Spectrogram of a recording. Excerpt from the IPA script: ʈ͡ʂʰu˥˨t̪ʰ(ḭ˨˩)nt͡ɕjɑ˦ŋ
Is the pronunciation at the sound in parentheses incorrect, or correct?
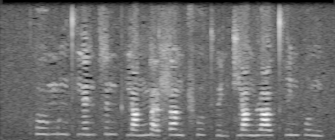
incorrect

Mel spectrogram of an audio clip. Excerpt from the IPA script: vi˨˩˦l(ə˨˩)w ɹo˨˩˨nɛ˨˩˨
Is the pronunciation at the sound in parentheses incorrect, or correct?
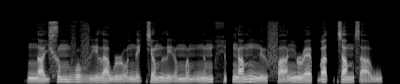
incorrect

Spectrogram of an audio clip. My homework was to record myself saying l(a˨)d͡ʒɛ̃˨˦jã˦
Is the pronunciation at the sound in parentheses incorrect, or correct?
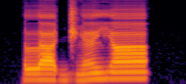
correct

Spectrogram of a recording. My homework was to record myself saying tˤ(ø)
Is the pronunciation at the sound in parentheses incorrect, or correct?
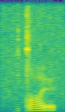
correct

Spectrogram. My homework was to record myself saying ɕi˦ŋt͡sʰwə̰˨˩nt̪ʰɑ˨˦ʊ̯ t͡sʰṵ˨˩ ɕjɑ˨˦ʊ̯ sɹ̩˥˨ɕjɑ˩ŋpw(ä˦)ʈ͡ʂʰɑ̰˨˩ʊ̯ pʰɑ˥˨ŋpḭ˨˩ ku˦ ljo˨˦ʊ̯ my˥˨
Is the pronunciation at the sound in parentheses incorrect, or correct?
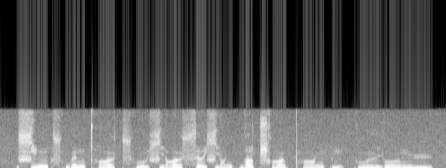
correct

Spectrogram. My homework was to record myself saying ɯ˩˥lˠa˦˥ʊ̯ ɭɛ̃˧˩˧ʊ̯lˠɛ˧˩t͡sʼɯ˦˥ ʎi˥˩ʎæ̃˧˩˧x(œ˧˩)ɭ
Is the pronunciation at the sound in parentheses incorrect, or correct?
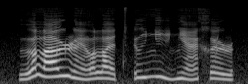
correct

